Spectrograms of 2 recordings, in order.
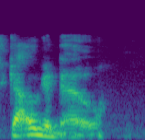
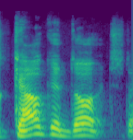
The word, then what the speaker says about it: Gal Gadot: Your celebrity crush, at least say her name right. It's Gal Gadot. – It's Gal Gadot. That's how you pronounce her name.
